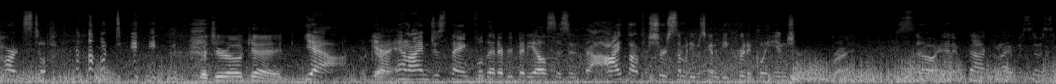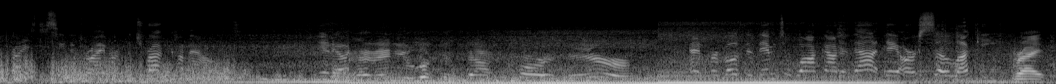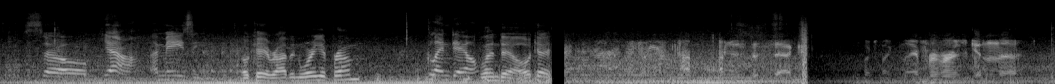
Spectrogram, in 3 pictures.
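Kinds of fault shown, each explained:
wrong sample rate: From 14.05 to 17.14 s the samples are clocked out slower than they were captured, with no conversion, which fits 48 kHz material played at 32 kHz. The sound runs at 0.667 times speed and drops 7 semitones in pitch.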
